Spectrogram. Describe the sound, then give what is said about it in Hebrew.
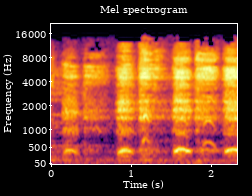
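A rapid series of sneezes, about five or six loud bursts, each with a short voiced catch. They come close together in an uneven rhythm, with no talking. “ומה שאתה שומע בקורלנד כל הזמן, זה פשוט...”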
